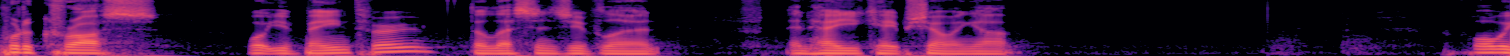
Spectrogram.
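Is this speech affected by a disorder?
No.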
